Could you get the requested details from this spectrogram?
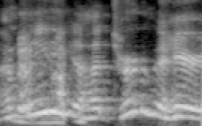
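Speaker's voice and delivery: play-acted, very high, angry screaming rant. Retelling an angler's argument at a crowded brush pile: imitating someone screaming. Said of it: "he's screaming at him".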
